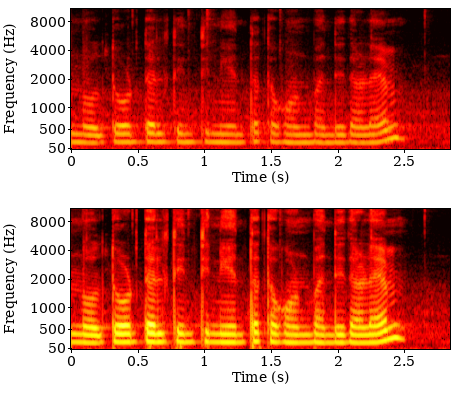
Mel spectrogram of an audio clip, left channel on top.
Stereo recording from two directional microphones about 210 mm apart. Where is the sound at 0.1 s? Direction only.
40° right (ahead or behind).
